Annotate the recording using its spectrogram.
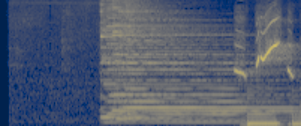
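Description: Instrumental intro: after near silence, a sustained keyboard chord comes in about a second and a half in. Near the end a deep bass guitar joins, with repeated high, rising bird-like whistled chirps.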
